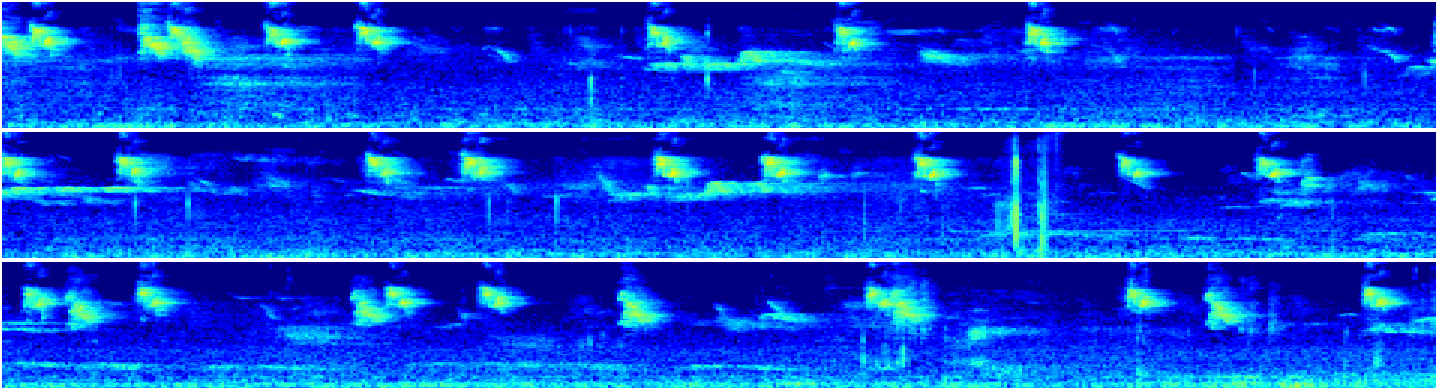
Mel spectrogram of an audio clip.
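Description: Small songbirds chirping and singing: short, sharp high notes repeated in quick groups, with softer, lower warbled phrases between them. A single click sounds about sixteen seconds in.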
